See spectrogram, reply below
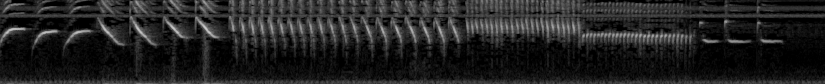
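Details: Canary song meant to stimulate other canaries: rising whistles and quick downward sweeps, a fast trill, a buzzy rolled phrase, a lower steady trill, then short clipped notes.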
